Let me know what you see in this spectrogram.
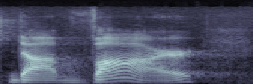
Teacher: First of all, it's davar because you have an accent on davar. It is a word that has its accent on the last syllable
